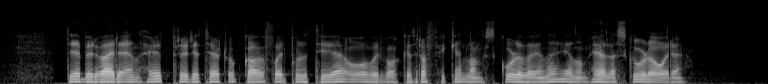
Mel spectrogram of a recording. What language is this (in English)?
Norwegian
